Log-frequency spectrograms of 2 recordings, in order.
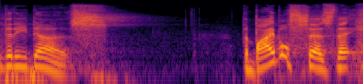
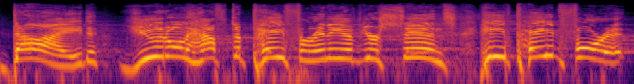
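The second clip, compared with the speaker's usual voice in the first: full-force preaching; 10 semitones higher, 5 dB louder than usual. Acted. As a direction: preach it out to the back row. Preaching climax.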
